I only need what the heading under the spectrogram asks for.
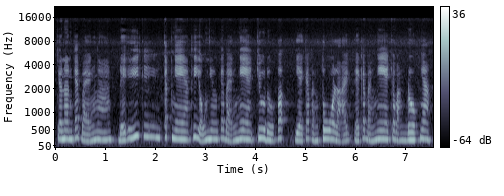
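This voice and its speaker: A woman's voice: on the high side, moderate pace, few pauses. A woman giving a patient, step-by-step online language lesson. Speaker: Japanese language teacher.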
